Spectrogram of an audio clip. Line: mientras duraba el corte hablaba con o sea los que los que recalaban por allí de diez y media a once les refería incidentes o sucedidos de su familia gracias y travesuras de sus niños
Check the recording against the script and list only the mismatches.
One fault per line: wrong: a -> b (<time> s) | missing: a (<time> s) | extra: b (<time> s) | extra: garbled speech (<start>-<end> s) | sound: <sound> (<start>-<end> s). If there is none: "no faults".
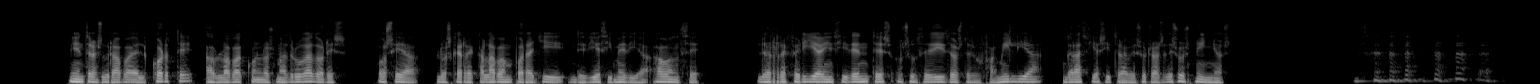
extra: los madrugadores (2.6 s)
missing: los que (4.6 s)
sound: laugh (13.5-15.1 s)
